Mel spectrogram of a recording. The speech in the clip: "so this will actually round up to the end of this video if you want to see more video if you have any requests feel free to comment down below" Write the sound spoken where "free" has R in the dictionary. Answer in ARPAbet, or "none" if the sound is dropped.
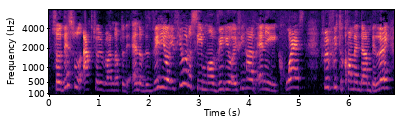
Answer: L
